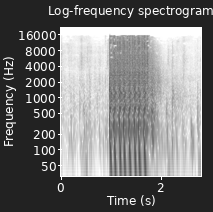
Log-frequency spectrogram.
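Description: A rifle fires a loud rapid burst.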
